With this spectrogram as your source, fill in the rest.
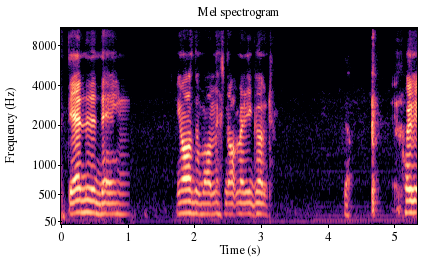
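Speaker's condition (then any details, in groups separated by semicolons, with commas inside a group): Quadriplegic cerebral palsy; quadriplegic, from birth, spinal curvature, surgery declined, broken hip; walking with frame, stamina improving with exercise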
